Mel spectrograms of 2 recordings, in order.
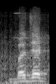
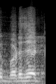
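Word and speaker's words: budget: ಆದರೆ ಅದನ್ನ ಉಚ್ಚಾರ ಮಾಡಬೇಕಾದಾಗ ಯಾವುದು ಸೈಲೆಂಟ್ ಆಗುತ್ತೆ ಡಿ ಸೈಲೆಂಟ್ ಆಗುತ್ತೆ ನೀವು ಅದನ್ನ ಕನ್ನಡದಲ್ಲಿ ಉಚ್ಚಾರ ಮಾಡಬೇಕಾದಾಗ ಬಜೆಟ್ ಅಂತ ಓದಬೇಕು ಬಹಳ ಮಂದಿ ಅದನ್ನ ತಪ್ಪಾಗಿ ಬಡ್ಜೆಟ್ ಅಂತಾರೆ ಅವರು ಬಡ್ಜೆಟ್ ಅಂದ್ರೆ ಅವರು ಪಂಡಿತರು doctorate P ಎಚ್ D holder ಅಂತ ತಿಳ್ಕೊಂಡು ಬಿಡಬೇಕು ಬಡ್ಜೆಟ್ ಅನ್ನಬಾರದು ಅದನ್ನ ಏನ್ ಅನ್ನಬೇಕು ಬಜೆಟ್ ಅನ್ನಬೇಕು ಡಿ ಸೈಲೆಂಟ್ ಡಿ ಉಚ್ಚಾರ ಮಾಡಬೇಡಿ ಇದನ್ನ ಆರಿಸಿಬಿಟ್ಟು ಬಜೆಟ್ ಅಂತ ಹೇಳಬೇಕು ಇಂಗ್ಲಿಷ್ ಇರೋದೇ ಹಂಗೆ ಅಲ್ಲಿ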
